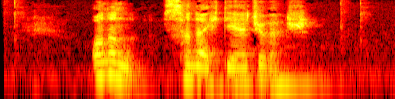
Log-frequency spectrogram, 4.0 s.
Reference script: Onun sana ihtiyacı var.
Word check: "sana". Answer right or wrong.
right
